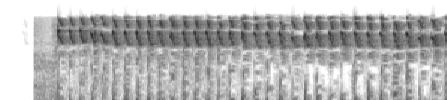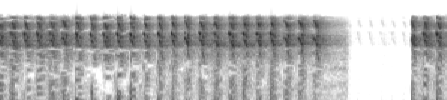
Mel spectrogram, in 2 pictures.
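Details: Tembakan song of a caged cililin, tight and persistent. A sustained, very high, rattling trill of rapid identical pulses runs for about five seconds, breaks off briefly, then resumes.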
